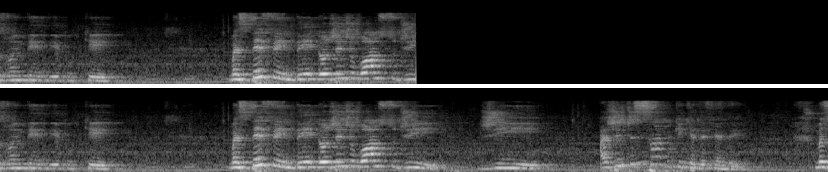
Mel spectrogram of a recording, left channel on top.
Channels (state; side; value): drops out; left; at 4.2 s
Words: vão entender por quê. Mas defender, gente, eu gosto de a gente sabe o que é defender.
